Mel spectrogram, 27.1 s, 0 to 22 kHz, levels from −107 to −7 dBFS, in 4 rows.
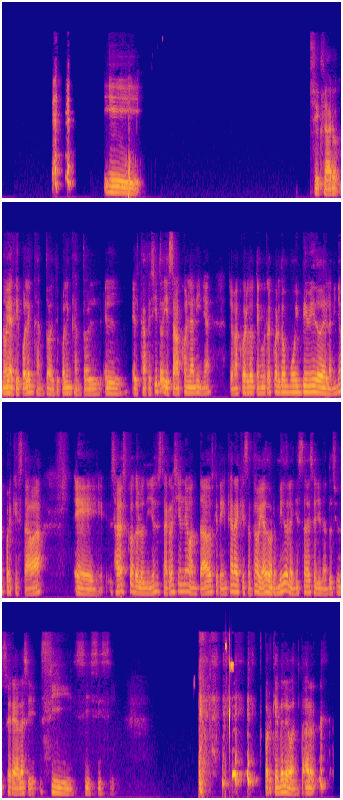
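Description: DAB burbling appears from 2.47 to 3.22 s and again from 24.17 to 24.97 s. A weak signal lets a small fraction of bit errors slip past correction, so wrong samples land in single sub-bands. This gives short blips of noise, not the silent gaps of dropouts.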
